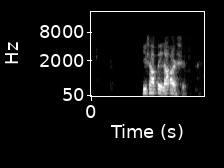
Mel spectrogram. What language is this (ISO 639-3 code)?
zho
